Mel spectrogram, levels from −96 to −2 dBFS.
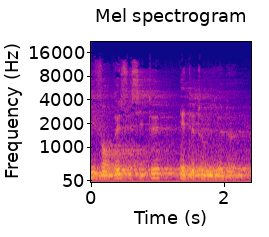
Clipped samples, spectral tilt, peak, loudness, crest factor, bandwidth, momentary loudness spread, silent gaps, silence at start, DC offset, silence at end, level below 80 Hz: under 0.1%; -7 dB/octave; -8 dBFS; -23 LUFS; 16 dB; 13 kHz; 5 LU; none; 0 s; 0.5%; 0 s; -54 dBFS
